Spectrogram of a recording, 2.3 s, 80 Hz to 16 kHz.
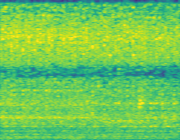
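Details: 2004-2008 Acura TSX after power steering pump and belt replacement, engine idling; quiet, smooth idle with faint even hiss and no whine, squeal or ticking, noticeably quieter than before: normal idle.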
